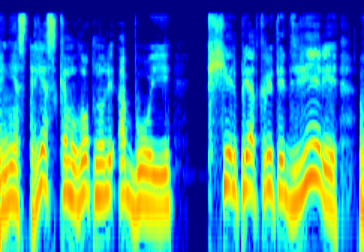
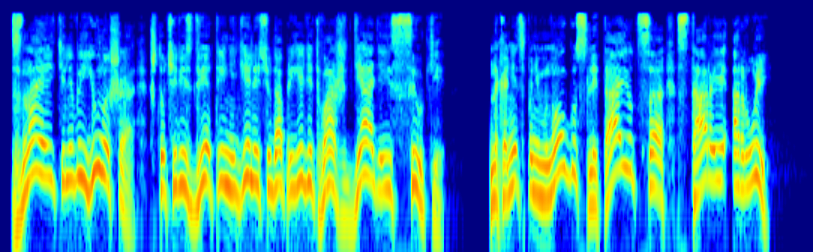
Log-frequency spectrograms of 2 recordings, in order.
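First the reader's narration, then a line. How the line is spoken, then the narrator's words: Joyful shouting. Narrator (Russian): радостно крича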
